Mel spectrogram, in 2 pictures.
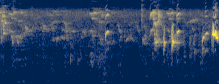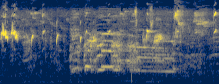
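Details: Sooty-headed bulbul parent feeding young: quiet start, then a cluster of rapid, piercing chirps, followed by a man speaking over fainter twitters.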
